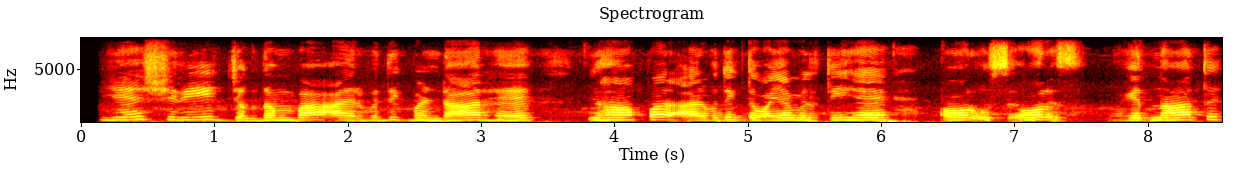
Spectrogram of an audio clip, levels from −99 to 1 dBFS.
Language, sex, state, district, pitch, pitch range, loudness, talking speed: Hindi, female, Rajasthan, Jaipur, 225 Hz, 215-235 Hz, -15 LUFS, 120 wpm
